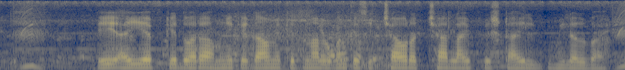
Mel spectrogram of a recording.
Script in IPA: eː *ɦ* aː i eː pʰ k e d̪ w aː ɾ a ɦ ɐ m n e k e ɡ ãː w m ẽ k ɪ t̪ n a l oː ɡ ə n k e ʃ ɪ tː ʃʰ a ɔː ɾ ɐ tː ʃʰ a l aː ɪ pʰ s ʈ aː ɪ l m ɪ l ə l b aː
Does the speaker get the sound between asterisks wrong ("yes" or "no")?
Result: yes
